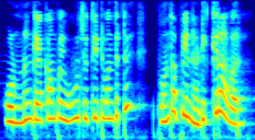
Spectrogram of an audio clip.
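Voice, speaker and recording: A very high, piercing voice belongs to a nagging old mother-in-law in a cartoon story, acted by a woman. She keeps scolding her daughter-in-law and accusing her of things. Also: animated, racing. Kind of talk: cartoon voice acting.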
